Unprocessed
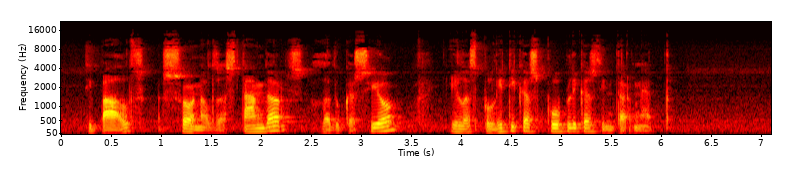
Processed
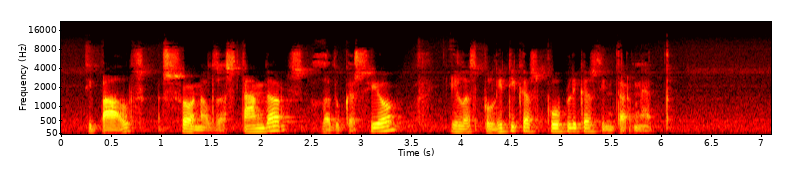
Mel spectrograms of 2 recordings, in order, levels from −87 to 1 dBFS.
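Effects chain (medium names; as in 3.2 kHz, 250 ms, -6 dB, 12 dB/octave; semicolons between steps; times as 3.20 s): low-pass that closes with the level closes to 1.7 kHz, closed at -22.5 dBFS; trim +4.5 dB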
